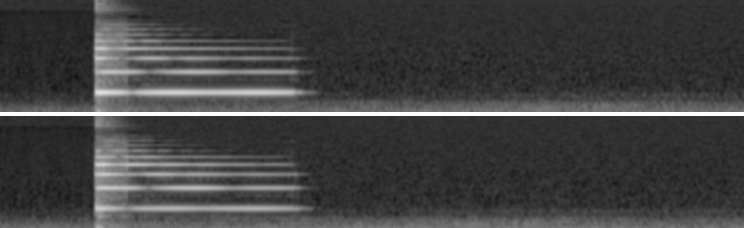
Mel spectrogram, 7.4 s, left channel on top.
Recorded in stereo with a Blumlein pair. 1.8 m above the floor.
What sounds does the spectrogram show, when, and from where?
0.9 s a piano: 10° left, 5 m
